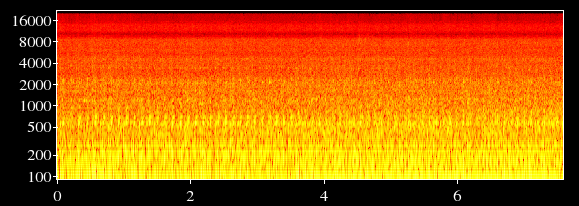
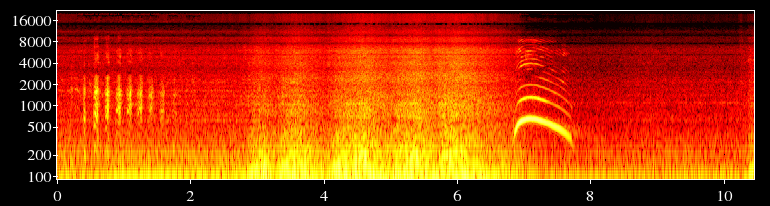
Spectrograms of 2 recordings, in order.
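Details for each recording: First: 1986 Dodge Diplomat police car V8, parked 25 years and recently revived: held at a fast, steady idle with an even low drone and no misses while warming to open the thermostat and check for leaks; high idle. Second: 1986 Dodge Diplomat police car parked 25 years, after adjusting an out-of-adjustment cable: steady, low, even V8 idle with regular beat, no shake or miss; smooth normal idle, calmer than the earlier jittery idle.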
